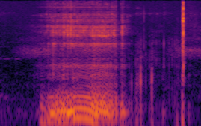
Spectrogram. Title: Dad snoring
